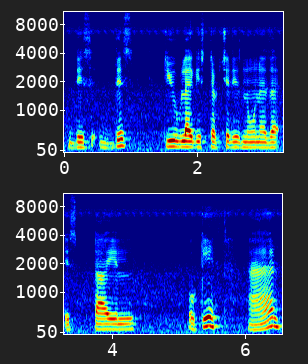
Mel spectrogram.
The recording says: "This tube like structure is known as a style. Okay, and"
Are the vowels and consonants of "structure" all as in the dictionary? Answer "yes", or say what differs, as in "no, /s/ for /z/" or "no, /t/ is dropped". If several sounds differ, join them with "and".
yes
